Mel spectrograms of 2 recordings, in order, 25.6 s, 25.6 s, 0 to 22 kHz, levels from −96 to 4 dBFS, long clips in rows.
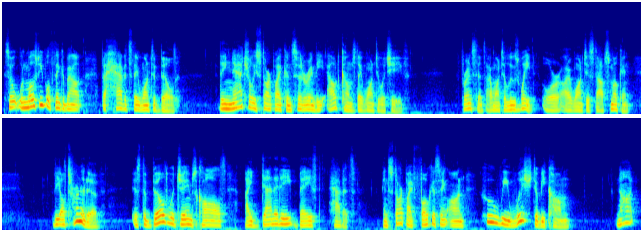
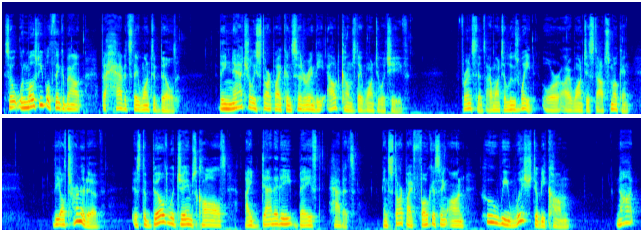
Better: second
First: muffled; slightly; fading above 3.5 kHz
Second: none

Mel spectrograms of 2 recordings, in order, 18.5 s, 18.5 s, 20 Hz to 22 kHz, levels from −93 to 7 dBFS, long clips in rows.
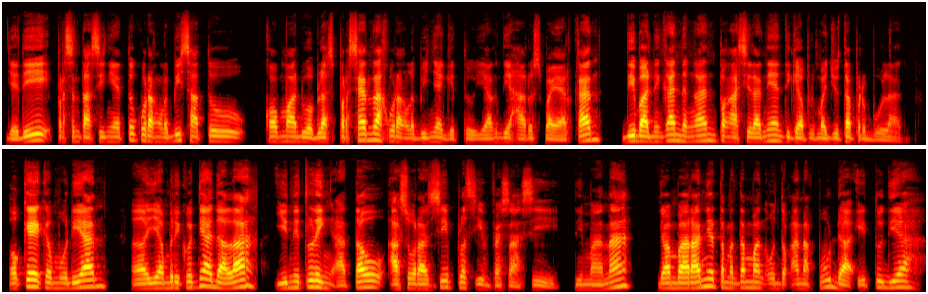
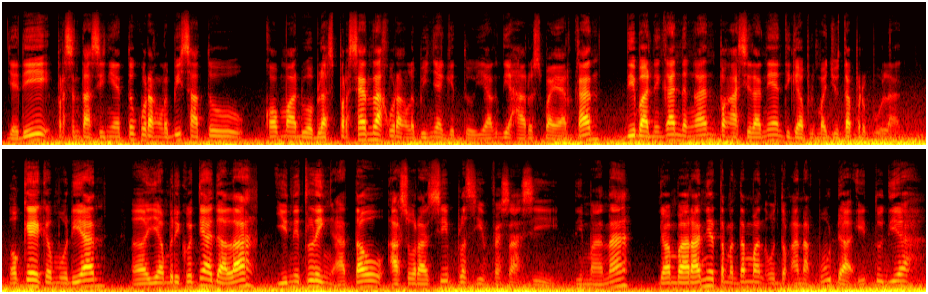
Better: first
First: none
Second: low rumble; noticeable; throughout; 20 dB below the speech

